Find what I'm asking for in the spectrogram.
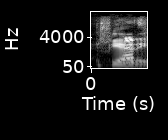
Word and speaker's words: Fieri: Guy Fieri. – Fieri.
